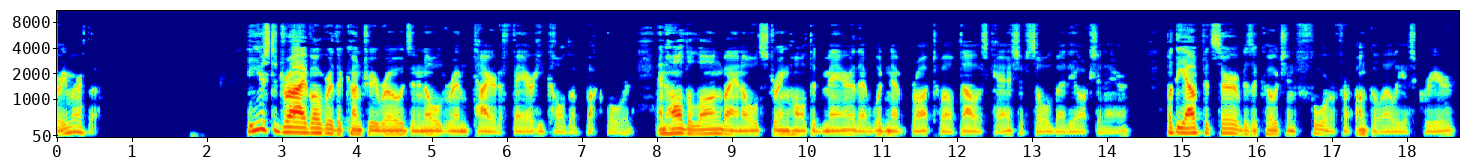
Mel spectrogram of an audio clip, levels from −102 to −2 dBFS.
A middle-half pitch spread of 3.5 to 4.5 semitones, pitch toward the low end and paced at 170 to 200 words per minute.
No: average, 5.1 semitones; very low, 90 Hz; average, 175 wpm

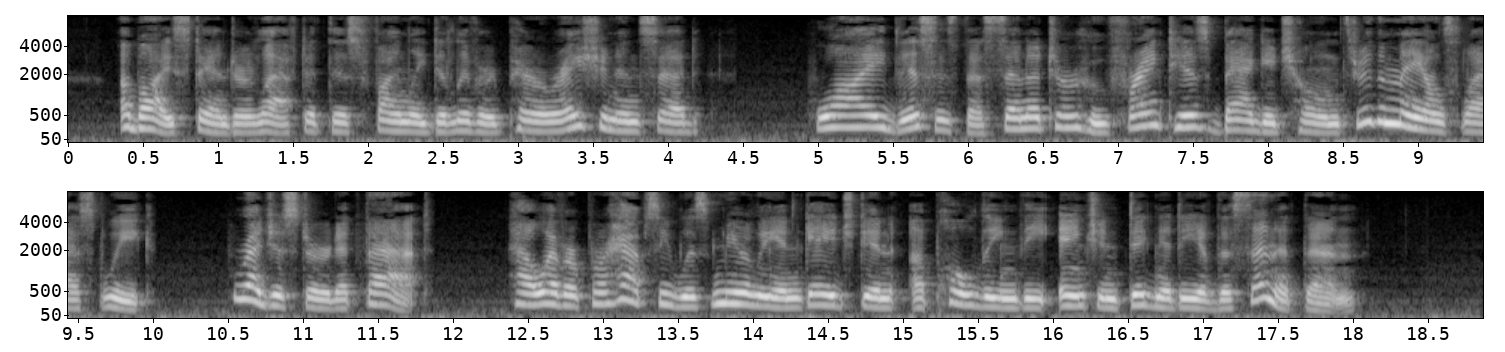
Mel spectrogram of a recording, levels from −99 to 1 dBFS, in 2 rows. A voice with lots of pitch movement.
Yes: wide, 6.1 semitones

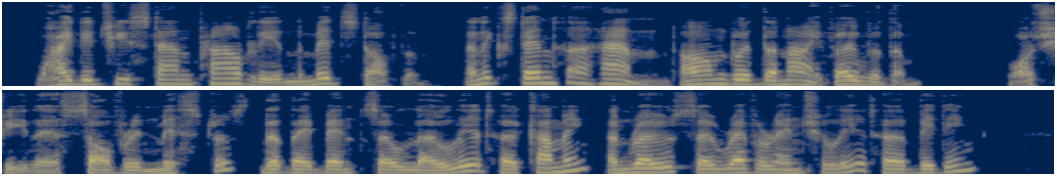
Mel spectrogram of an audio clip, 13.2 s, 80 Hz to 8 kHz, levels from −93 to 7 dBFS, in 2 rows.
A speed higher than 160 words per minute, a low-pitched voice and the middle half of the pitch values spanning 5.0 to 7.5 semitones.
No: average, 180 wpm; medium, 145 Hz; wide, 5.6 semitones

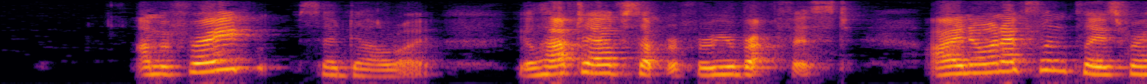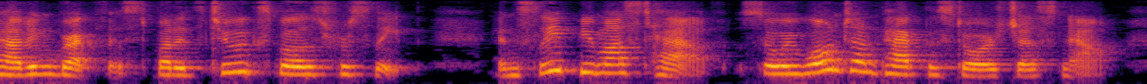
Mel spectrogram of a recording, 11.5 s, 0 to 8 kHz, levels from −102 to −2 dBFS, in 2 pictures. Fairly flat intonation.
No: wide, 5.4 semitones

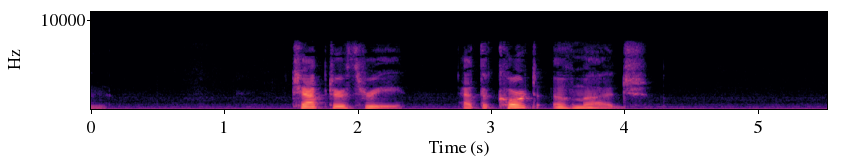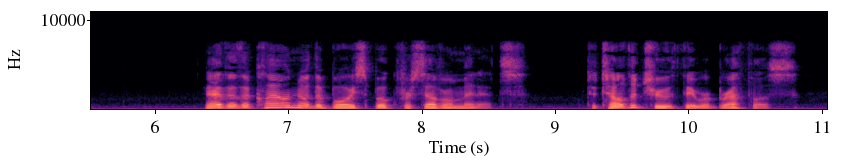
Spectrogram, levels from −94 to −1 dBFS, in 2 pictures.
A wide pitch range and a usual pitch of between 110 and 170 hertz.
Yes: wide, 7.4 semitones; medium, 140 Hz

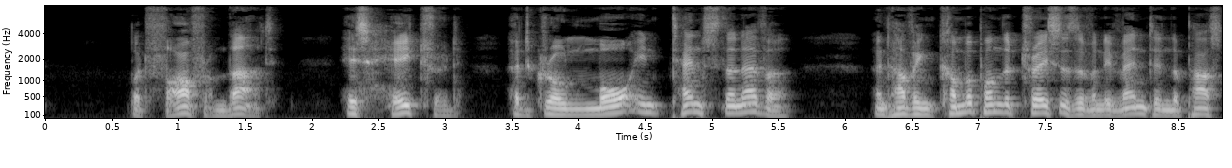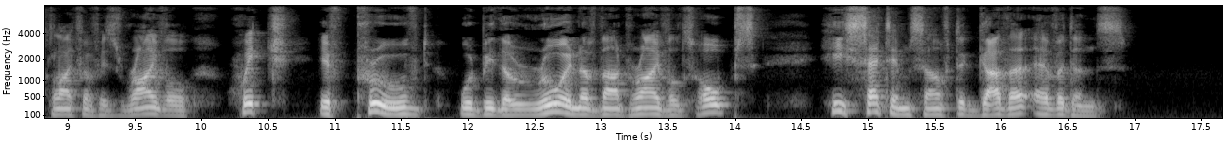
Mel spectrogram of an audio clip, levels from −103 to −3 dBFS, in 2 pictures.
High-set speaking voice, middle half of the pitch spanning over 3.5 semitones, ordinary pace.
No: low, 120 Hz; average, 5.2 semitones; average, 155 wpm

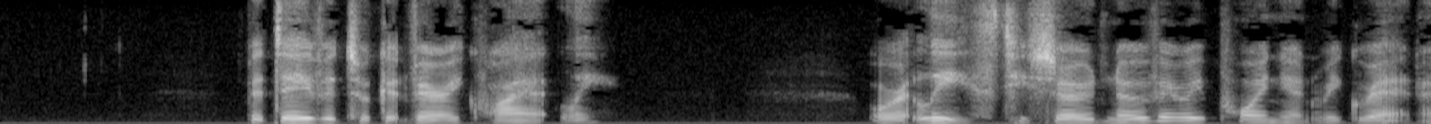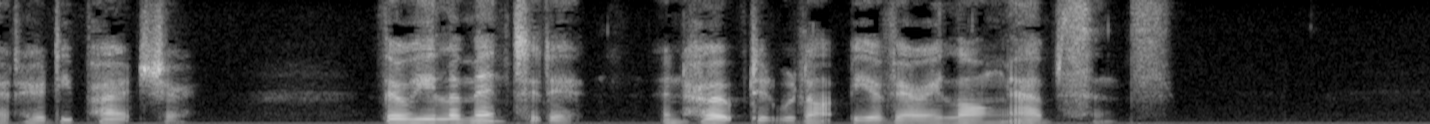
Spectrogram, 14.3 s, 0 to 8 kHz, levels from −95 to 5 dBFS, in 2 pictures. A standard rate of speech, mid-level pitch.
No: slow, 130 wpm; medium, 175 Hz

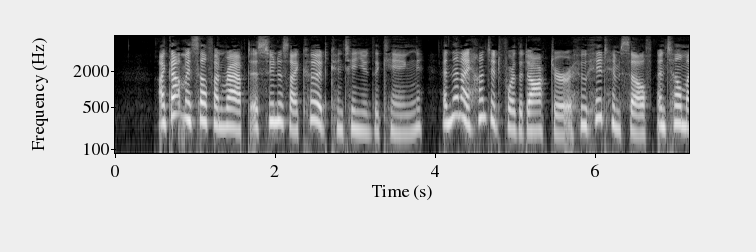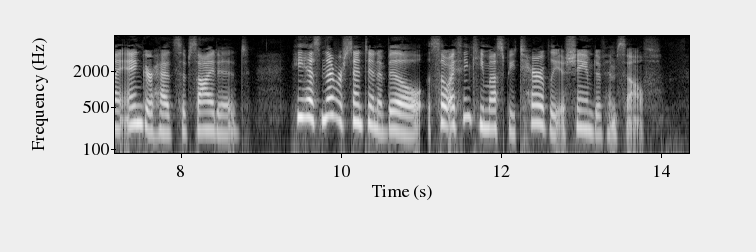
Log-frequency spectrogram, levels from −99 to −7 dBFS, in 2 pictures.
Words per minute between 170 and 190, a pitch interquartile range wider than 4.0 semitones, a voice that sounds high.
Yes: average, 185 wpm; wide, 5.4 semitones; high, 240 Hz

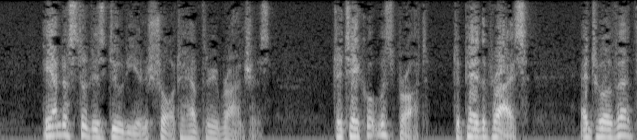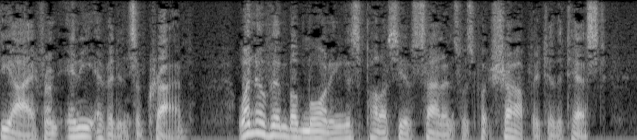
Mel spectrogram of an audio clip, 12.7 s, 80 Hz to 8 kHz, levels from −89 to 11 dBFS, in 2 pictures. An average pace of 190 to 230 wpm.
Yes: average, 200 wpm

